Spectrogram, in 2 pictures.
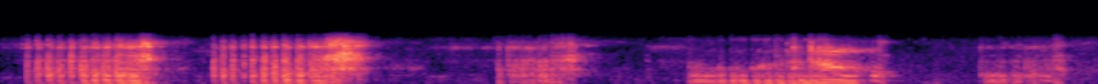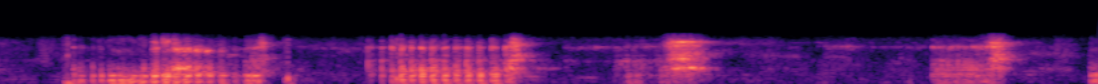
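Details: Staffy vocalising in a string of rough, broadband growly barks and grumbles, bursts coming about once a second over eleven seconds with short quiet gaps between them.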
